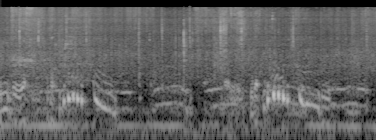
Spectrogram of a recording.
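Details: Male white pigeon performing two clear bouts of throaty, pulsing coos with falling tails, separated by quieter murmuring and a constant low hum.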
